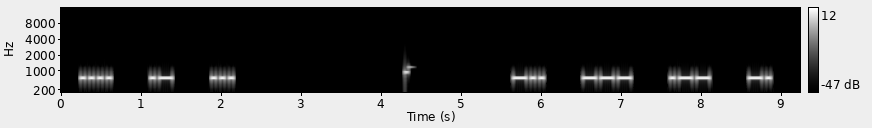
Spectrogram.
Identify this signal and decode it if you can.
Morse code, heard as a keyed tone, about 22 wpm, spaced as for 12 wpm, 700 Hz. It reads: HAS DOWN
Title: 3x Character Spacing - Top 100 Words - 22wpm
